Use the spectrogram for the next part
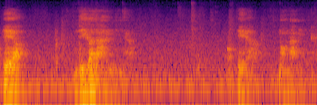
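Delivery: hushed and low, fading to a whisper, like a loving father; hushed fatherly whisper; tender voice of God. Acted. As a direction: speak gently as God to his child. God speaking to believer.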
